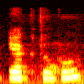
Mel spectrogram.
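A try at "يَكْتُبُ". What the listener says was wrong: That's it. Done. Yaktubu. Great.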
